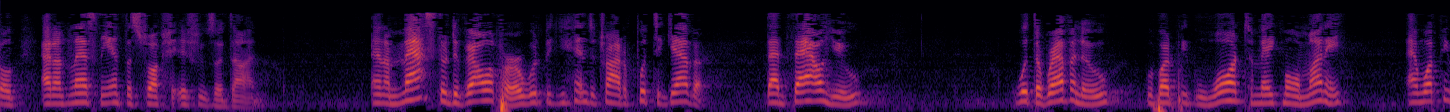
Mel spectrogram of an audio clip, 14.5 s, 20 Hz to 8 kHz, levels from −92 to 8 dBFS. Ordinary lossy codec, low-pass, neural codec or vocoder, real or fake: MP3, 24 kbps; 7.2 kHz; codec, 16 kHz, 0.7 kbps, FocalCodec; fake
